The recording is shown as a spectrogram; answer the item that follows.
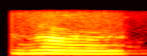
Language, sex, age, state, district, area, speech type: Sindhi, female, 60+, Maharashtra, Ahmednagar, urban, conversation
